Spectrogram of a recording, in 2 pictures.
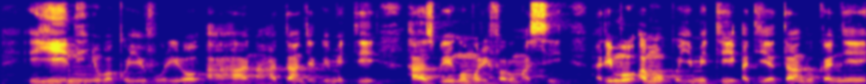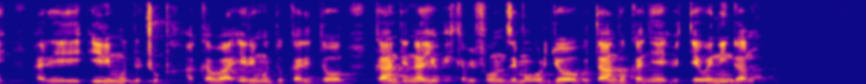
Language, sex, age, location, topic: Kinyarwanda, male, 18-24, Huye, health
